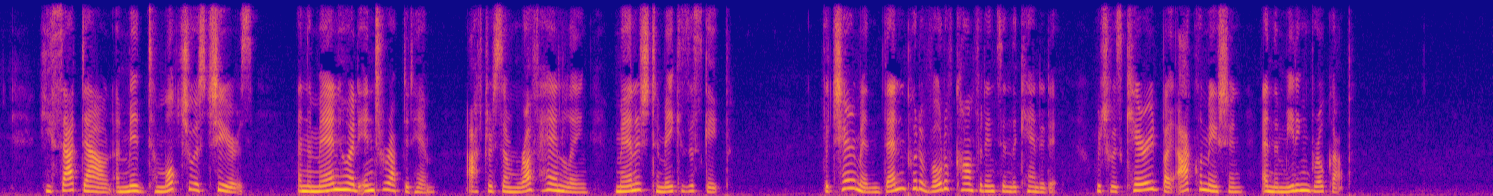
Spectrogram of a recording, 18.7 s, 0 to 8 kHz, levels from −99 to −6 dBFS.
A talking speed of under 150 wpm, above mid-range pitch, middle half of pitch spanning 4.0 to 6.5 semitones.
Yes: average, 140 wpm; high, 210 Hz; average, 4.4 semitones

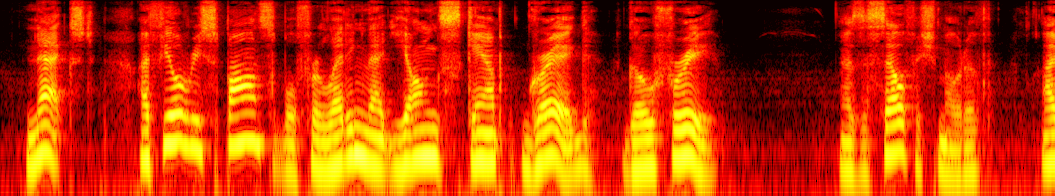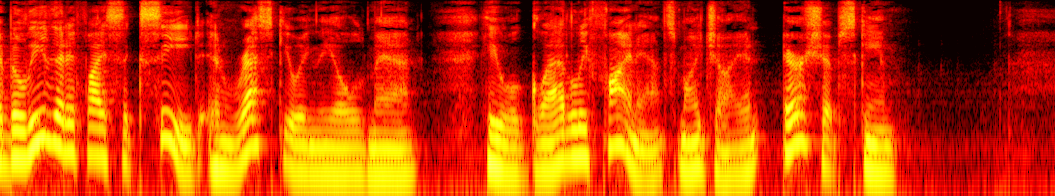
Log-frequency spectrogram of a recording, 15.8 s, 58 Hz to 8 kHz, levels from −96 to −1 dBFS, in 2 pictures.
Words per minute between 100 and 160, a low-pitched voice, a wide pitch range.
Yes: slow, 135 wpm; low, 120 Hz; wide, 7.3 semitones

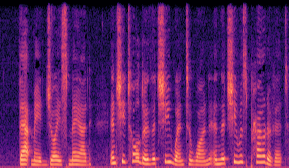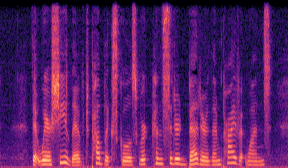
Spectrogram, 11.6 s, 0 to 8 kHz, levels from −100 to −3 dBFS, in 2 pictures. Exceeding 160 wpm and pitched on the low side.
No: average, 170 wpm; high, 195 Hz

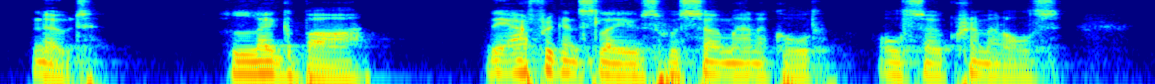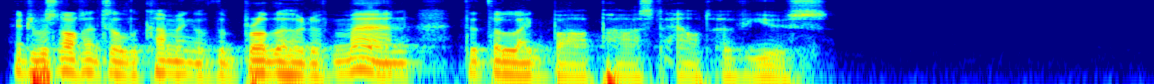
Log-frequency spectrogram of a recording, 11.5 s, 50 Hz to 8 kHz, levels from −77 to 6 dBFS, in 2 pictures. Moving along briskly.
No: average, 145 wpm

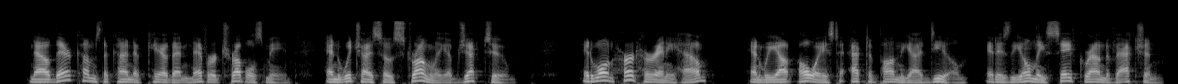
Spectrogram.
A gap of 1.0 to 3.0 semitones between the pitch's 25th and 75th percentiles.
No: wide, 5.4 semitones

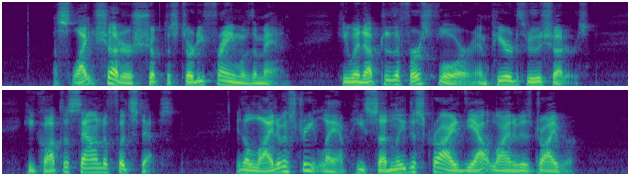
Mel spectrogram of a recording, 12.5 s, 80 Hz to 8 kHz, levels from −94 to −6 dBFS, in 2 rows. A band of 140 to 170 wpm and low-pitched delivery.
No: fast, 205 wpm; low, 115 Hz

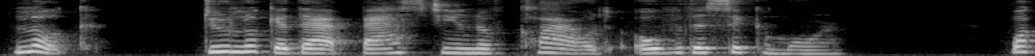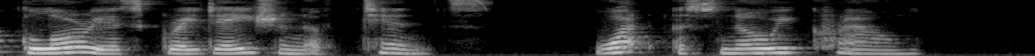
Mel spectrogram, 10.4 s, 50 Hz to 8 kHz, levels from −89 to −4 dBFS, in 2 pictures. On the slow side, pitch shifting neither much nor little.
Yes: slow, 115 wpm; average, 3.4 semitones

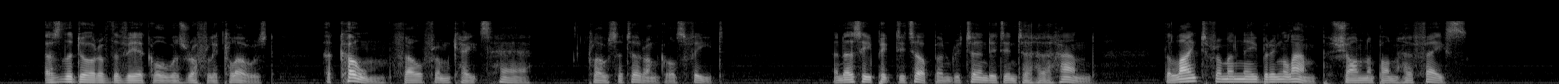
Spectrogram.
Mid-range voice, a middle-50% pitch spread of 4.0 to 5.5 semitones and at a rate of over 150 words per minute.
No: very low, 95 Hz; average, 4.9 semitones; average, 160 wpm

